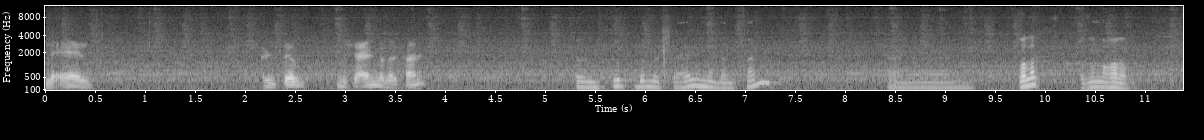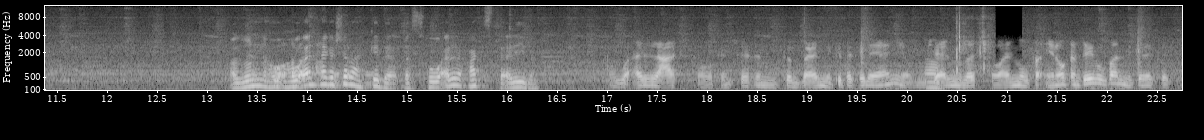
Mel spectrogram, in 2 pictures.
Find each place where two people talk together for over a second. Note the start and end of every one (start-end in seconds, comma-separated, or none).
13.4-14.7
